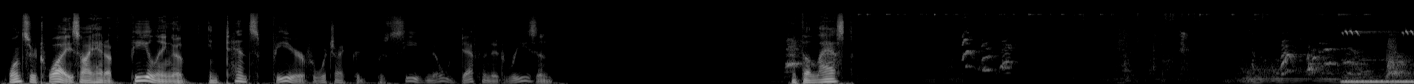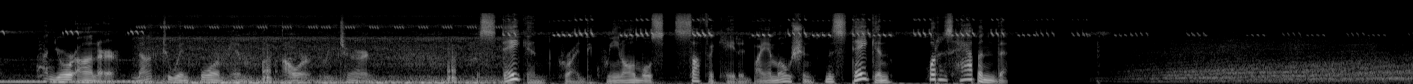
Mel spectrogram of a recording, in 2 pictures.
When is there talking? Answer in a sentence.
You can hear the talking from 0.1 to 5.7 s, from 7.9 to 8.5 s, from 14.6 to 17.9 s and from 18.9 to 24.2 s.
